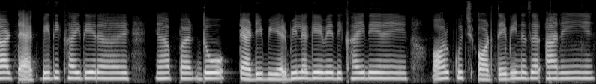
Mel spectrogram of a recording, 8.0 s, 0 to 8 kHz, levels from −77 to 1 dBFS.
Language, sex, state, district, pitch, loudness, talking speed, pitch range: Hindi, female, Maharashtra, Aurangabad, 210 Hz, -16 LUFS, 195 wpm, 205-215 Hz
